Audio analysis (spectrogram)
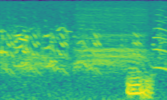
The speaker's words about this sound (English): Those seagulls that fly above us, they were once mice.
